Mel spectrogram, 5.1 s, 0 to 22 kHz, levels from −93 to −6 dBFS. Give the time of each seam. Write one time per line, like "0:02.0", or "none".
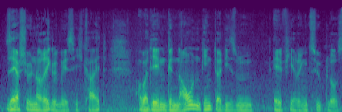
0:03.0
